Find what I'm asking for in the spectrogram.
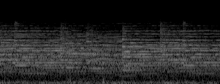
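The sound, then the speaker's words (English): Bells tolling faintly in a city, their slow, repeated strokes ringing softly over a steady, washing background hiss. “The bells toll above you.”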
